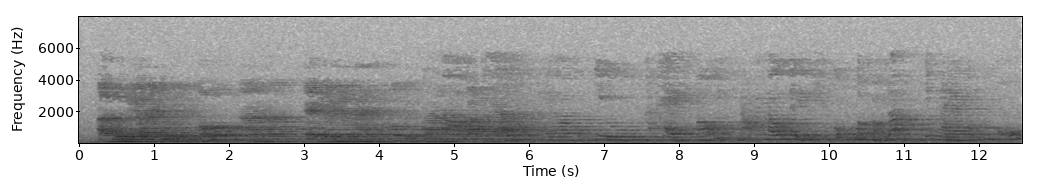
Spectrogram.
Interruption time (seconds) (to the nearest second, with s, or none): 5 s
